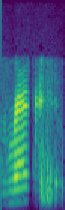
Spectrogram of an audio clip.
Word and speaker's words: Rechts: Yes, it's called Rex Regulat, and it's spelled R-E-C-H-T-S. It's from Germany, so that's why it's got kind of a strange name. And then the Latin part of it is R-E-G-U-L-A-T, Regulat.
